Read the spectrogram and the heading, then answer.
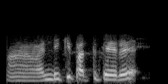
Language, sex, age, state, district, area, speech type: Tamil, female, 60+, Tamil Nadu, Nilgiris, rural, conversation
